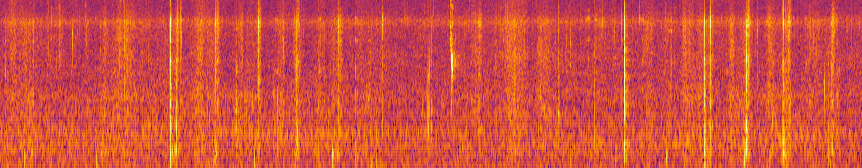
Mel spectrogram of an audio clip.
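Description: Close-miked chewing and mouth smacks while eating rice and raw vegetables by hand, with irregular sharp clicks and crackles, three of them much louder than the rest.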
